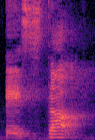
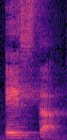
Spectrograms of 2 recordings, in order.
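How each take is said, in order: First: The stress is on the last syllable. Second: The stress is on the first syllable. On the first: It means is or are. "it has an accent mark on the A. The accent mark overrides the normal rules of accenting" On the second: It means this. "the accent comes on the second to last syllable"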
